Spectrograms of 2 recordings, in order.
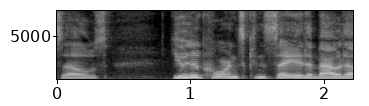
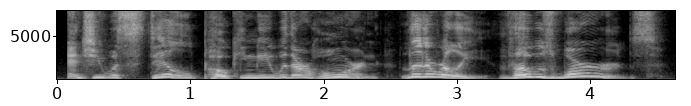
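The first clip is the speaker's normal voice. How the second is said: higher and louder, rising in protest; indignant outburst; 7 semitones higher, 4 dB louder than usual. Acted. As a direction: build from annoyed to outraged. Rainbow indignantly recounts the insult.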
